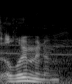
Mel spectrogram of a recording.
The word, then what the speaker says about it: aluminum: and now if you take that eye out though it becomes aluminum which is how the Americans say and quite often spell it aluminum and you can't take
